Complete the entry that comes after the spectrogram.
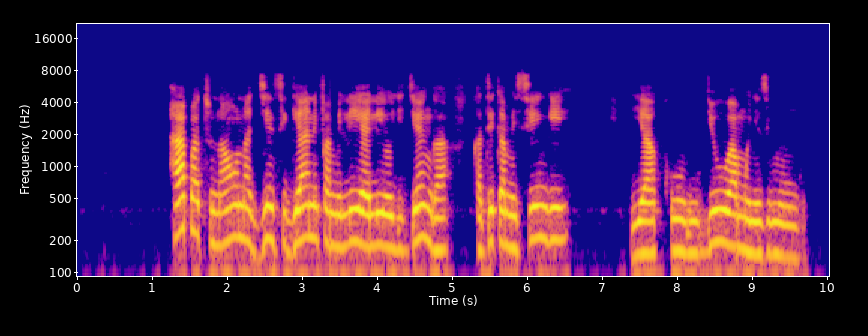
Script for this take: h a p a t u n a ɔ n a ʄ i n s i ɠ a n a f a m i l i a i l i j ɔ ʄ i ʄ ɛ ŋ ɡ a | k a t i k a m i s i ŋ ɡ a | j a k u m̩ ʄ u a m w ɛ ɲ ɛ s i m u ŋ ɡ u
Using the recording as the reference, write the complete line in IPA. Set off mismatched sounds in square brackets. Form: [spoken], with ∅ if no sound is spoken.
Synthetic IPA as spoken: h a p a t u n a ɔ n a ʄ i n s i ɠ a n [i] f a m i l i a i l i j ɔ ʄ i ʄ ɛ ŋ ɡ a | k a t i k a m i s i ŋ ɡ [i] | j a k u m̩ ʄ u a m w ɛ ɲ ɛ [z] i m u ŋ ɡ u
